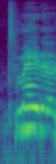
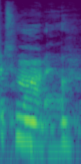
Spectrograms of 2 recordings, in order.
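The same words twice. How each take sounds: First: "Tomato" with middle vowel as in may; "Tomato" pronounced with a long A; tomayto pronunciation. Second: "tomato" with middle vowel as in ma; "tomato" pronounced with an open AH; tomahto pronunciation. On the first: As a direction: say "Tomato" as tuh-MAY-toh. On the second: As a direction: say "tomato" as tuh-MAH-toh. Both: Shown as a demonstration. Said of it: "Tomato, tomato is what I say".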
